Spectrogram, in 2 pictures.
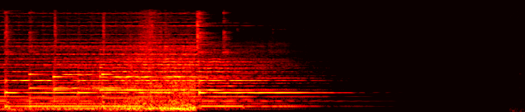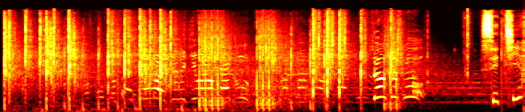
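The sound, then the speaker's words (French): A sustained tonal drone fades into a brief silence, then loud gunfire erupts during a French army training exercise, Operation Orion, in the Tarn: rapid, irregular volleys of sharp shots and bursts, echoing, continuing to the end. “vous entendez ne viennent pas d'une zone de guerre, mais d'un entraînement de l'armée française dans le Tarn.”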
